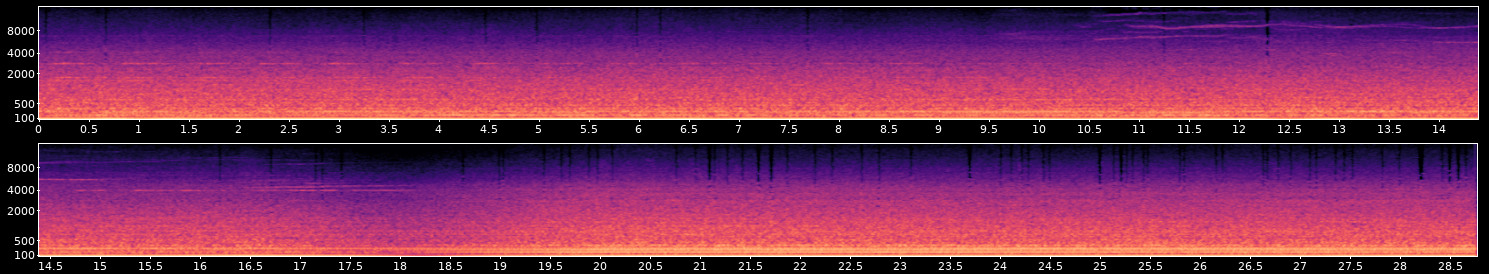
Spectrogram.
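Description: MBTA commuter train rolling slowly past, with a loud steady low diesel engine drone. The drone dips briefly about two-thirds of the way in, then carries on steady.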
